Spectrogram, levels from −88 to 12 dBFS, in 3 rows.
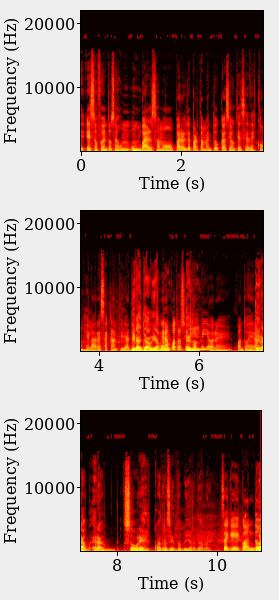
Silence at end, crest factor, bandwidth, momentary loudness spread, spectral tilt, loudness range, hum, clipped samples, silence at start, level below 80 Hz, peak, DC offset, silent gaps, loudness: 0 s; 20 dB; 15.5 kHz; 12 LU; -5.5 dB/octave; 6 LU; none; under 0.1%; 0 s; -44 dBFS; -2 dBFS; under 0.1%; none; -22 LUFS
